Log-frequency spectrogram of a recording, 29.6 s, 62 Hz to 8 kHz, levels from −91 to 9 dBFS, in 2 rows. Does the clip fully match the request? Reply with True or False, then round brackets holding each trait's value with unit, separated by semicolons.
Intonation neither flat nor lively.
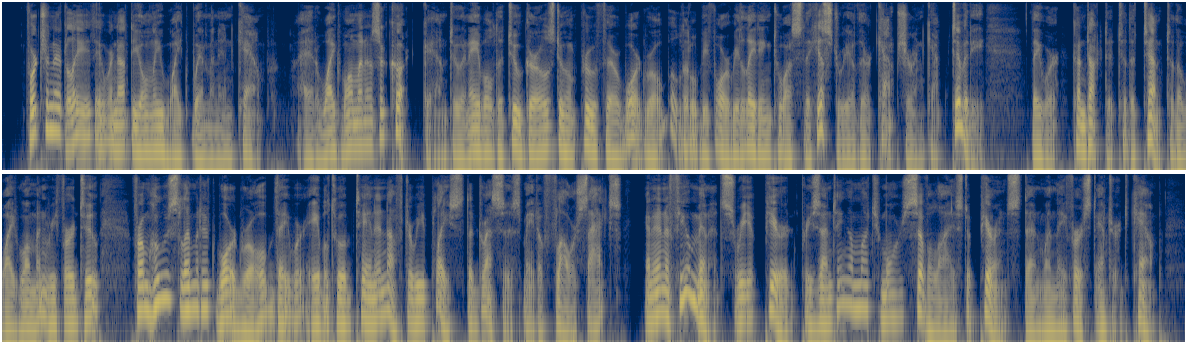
False (6.7 semitones)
